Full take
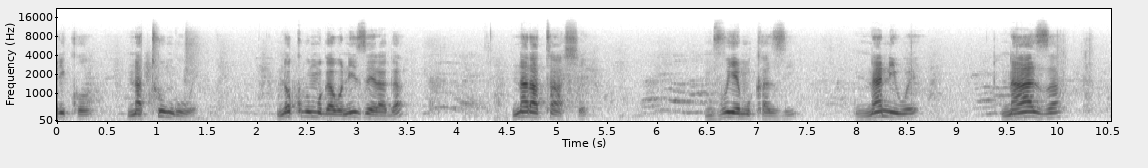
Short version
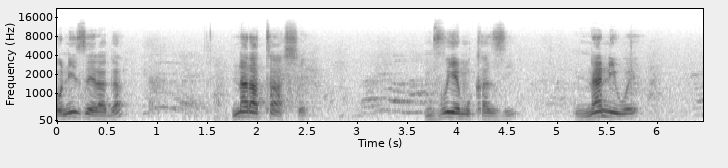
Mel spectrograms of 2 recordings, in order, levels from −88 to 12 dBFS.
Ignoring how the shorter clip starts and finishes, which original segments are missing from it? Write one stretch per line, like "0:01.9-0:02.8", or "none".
none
